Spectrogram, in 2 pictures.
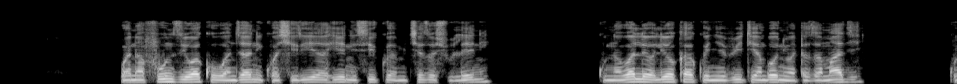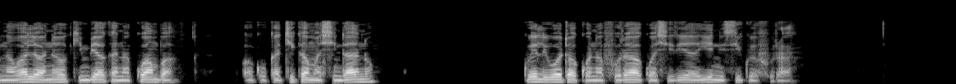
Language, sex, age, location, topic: Swahili, male, 18-24, Kisumu, education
